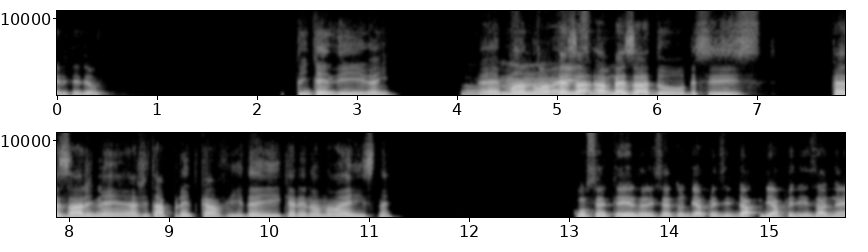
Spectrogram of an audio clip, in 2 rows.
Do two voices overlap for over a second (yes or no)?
yes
